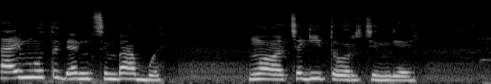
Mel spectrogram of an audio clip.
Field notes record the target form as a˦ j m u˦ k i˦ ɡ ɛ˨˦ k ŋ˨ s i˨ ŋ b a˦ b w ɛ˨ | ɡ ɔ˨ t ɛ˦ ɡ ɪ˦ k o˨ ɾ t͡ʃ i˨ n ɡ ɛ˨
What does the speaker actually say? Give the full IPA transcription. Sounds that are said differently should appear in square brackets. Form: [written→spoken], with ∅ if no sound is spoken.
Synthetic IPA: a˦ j m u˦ [k→t] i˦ ɡ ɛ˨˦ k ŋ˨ s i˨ [ŋ→m] b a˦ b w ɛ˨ | [ɡ→ŋ] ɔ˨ [t→t͡ʃ] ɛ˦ ɡ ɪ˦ [k→t] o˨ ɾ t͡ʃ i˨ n ɡ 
